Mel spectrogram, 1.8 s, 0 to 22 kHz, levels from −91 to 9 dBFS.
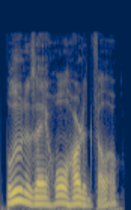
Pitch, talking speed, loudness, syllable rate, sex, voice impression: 130 Hz, 205 wpm, -16 LUFS, 6.8 syllables/s, male, masculine, adult-like, slightly muffled, intellectual, sincere, slightly sweet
